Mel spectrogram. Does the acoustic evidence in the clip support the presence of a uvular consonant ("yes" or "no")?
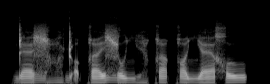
yes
